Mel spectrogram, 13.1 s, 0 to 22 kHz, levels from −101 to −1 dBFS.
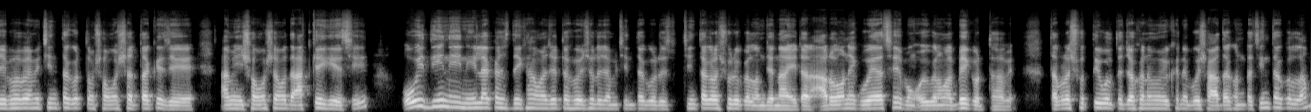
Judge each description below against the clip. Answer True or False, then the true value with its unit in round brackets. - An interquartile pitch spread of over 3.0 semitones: False (2.6 semitones)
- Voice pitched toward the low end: False (145 Hz)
